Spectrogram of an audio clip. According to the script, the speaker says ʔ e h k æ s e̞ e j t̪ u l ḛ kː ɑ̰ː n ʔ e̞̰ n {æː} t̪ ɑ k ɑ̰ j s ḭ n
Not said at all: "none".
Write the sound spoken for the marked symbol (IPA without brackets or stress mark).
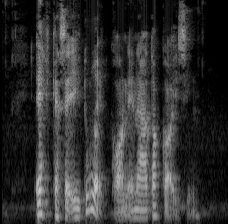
æː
